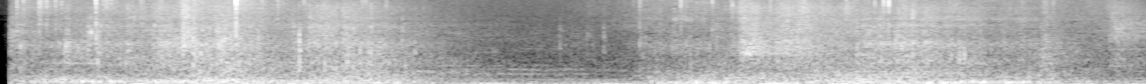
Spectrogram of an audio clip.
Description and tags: Rolling chair at Ciutadella Campus library UPF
